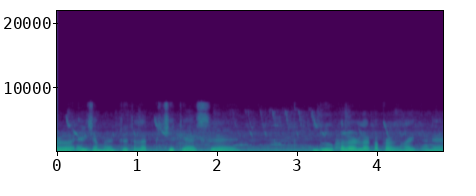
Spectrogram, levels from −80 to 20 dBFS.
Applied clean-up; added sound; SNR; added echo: none; none; none; none.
